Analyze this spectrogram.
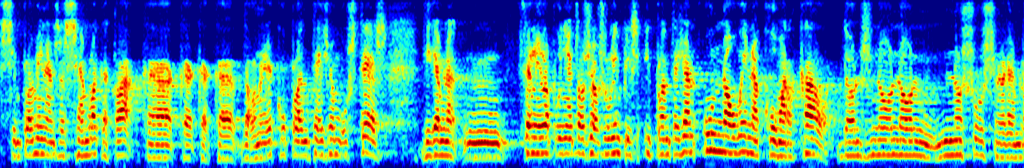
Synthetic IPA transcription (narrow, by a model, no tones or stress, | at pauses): simpləmenənzəsɛmbləkəklakəkəkəkəd̪ələməneɾəkuplənt̪ɛʒəmbust̪ɛsd̪iɣɛmnəfeɾliləpuɲɛt̪əlˠzʒɔɡzulimpikziplənt̪əʒanunːɔwenəkumərkalˠd̪ɔnznonoːosulusjunəɾɛm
